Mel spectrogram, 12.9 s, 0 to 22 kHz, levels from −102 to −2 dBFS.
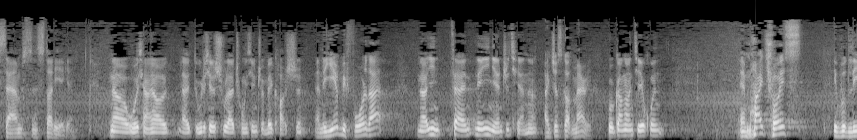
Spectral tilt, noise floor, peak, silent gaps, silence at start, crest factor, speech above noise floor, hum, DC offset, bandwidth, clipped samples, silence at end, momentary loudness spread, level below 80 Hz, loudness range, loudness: -4 dB/octave; -43 dBFS; 0 dBFS; none; 0 s; 22 dB; 22 dB; none; under 0.1%; 13 kHz; under 0.1%; 0 s; 20 LU; -64 dBFS; 2 LU; -21 LUFS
